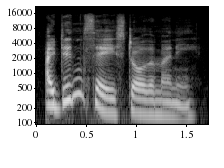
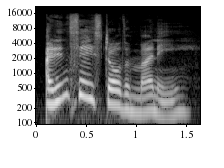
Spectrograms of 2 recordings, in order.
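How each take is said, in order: First: The stress is on the word didn't. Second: The stress is on the word money.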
